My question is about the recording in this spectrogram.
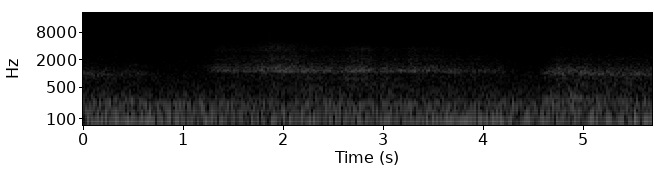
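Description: A person taking a slow, deep breath, drawn out as a soft hiss for about three seconds from just over a second in, as a deliberate breath into the ribs.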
